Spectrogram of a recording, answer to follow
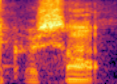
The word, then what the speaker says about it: croissant: I say croissant. No T. T is silent.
